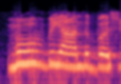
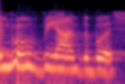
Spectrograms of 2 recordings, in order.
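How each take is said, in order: First: Said in the usual way. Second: Lower, with an unlike timbre; a low, set-apart voice of God giving the charge; God speaking. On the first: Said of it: "for me to say". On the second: Acted. God giving the preacher his sermon title. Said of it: "He said for me to say".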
